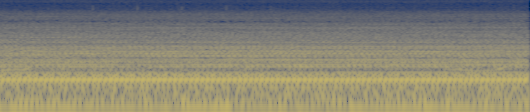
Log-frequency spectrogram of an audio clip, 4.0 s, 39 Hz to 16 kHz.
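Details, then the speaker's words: 2021 Dodge Durango R/T 5.7 HEMI V8 after spark plug and coil replacement, held at 3000 rpm then released: steady, even hum with no misses, ticks, surging or abnormal noises; normal engine, no misfire. "In this case, the engine sounds good. I just released uh released uh the accelerator. Still no uh no abnormal noises."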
